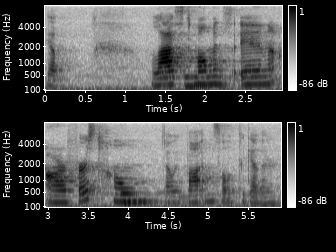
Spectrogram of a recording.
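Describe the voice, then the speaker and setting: Female vlogger, bright forward voice, wry and informal chat to camera. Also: medium pitch, steady tone, takes it slowly, gravelly, slight background noise.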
